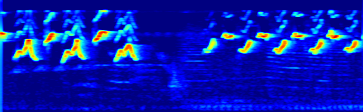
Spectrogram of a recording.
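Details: Gelatik batu, the great tit, singing wucit variasi for masteran training of captive birds: rising, slurred high notes repeated quickly, a short pause, then faster thin paired notes over a steady low hum.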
